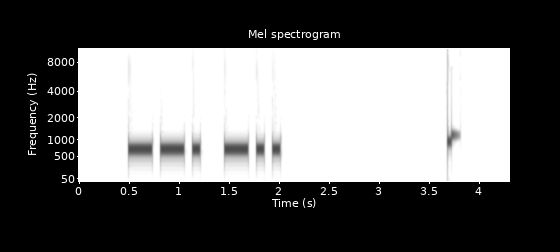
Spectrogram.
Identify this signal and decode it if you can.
Morse code, heard as a keyed tone, about 15 wpm, 700 Hz. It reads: GD
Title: Top 90 QSO Elements 15wpm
